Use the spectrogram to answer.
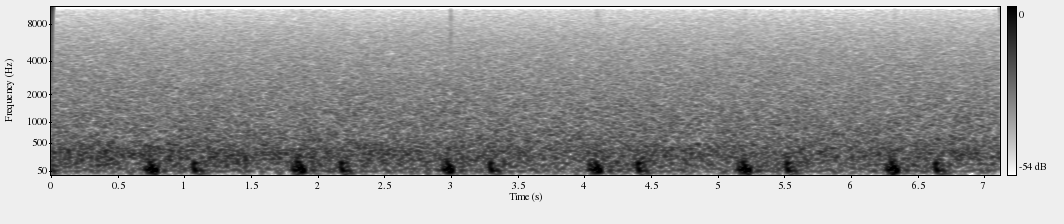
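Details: Maternal heartbeat sound with white noise and other womb sounds, for settling a newborn to sleep: steady paired low thumps about 54 a minute over a constant soft hiss.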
